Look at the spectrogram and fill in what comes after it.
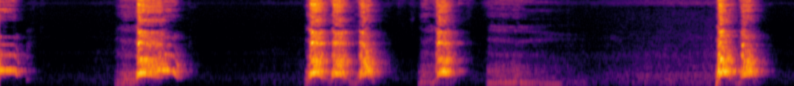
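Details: A Beagle gives scattered loud barks, first single, then a quick burst of three, then single again, with a low rumbling growl and a faint whine between the barks. No other sounds are heard.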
